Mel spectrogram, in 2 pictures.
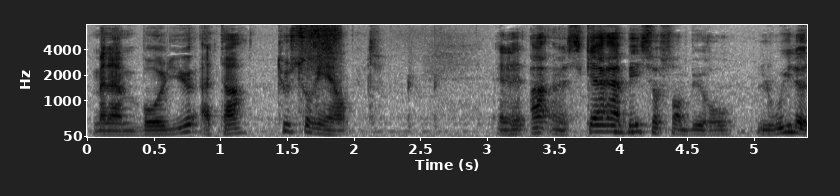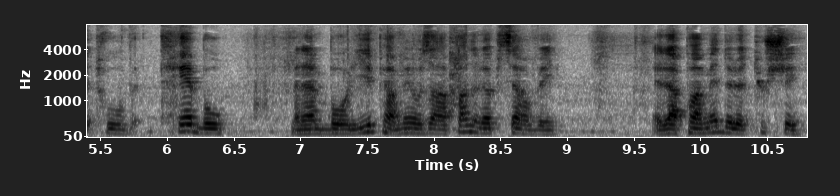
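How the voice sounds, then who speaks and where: A teenage boy reading a children's picture book aloud, steady and careful, with small restarts. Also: mid-range voice, moderate pace, a little hiss or hum. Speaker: student reader.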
